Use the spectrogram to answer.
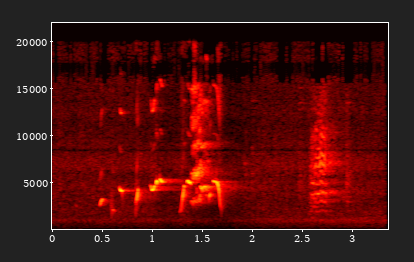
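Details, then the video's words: A Willie Wagtail in Australia in the morning gives a quick run of sweet, high whistled notes that slide up and down, followed by a brief, fainter scratchy burst. "Willie Wagtail Call"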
